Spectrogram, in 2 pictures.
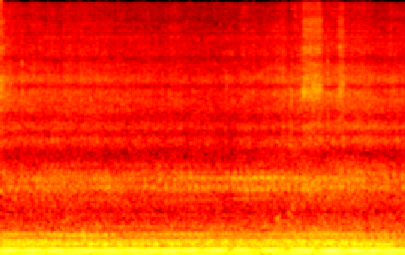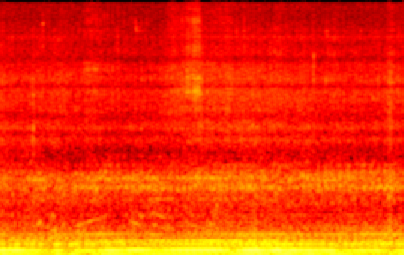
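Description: Sportfishing boat's engines running with a steady low drone while the boat is under way.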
